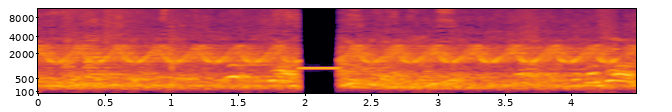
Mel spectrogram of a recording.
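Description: An electronic alarm siren warbling rapidly up and down, about three times a second, over a crowd of men's voices. About two seconds in, a short censor bleep cuts through everything for a quarter of a second.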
